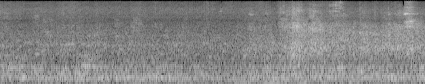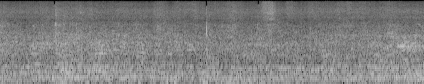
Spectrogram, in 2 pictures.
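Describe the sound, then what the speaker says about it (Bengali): The Sainagar Shirdi–Howrah Superfast Express pulls out of Kopargaon station after a short halt, a loud, steady rumble of wheels and carriages filling the whole stretch, heard from on board with faint voices in the mix. "তিন মিনিট হল্টে আমাদের ট্রেন বেরোচ্ছে কোপারগাঁও থেকে"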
